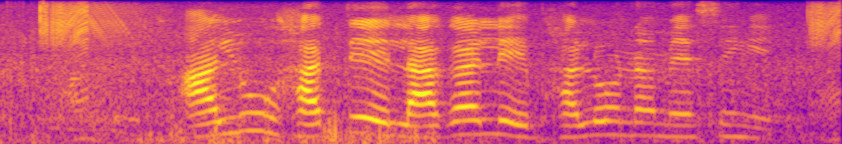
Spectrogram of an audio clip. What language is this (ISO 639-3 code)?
ben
